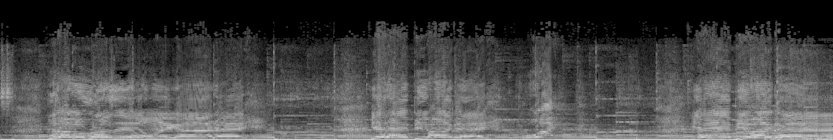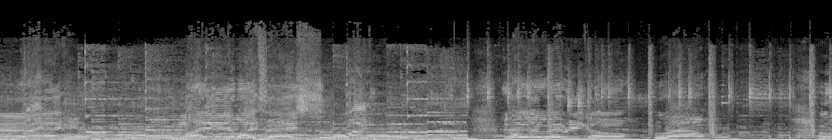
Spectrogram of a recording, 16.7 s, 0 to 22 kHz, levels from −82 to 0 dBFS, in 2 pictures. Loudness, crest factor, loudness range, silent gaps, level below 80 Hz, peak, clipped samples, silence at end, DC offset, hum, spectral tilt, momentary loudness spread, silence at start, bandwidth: -19 LUFS; 10 dB; 1 LU; none; -18 dBFS; -8 dBFS; under 0.1%; 0 s; under 0.1%; none; -3.5 dB/octave; 2 LU; 0 s; 17.5 kHz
